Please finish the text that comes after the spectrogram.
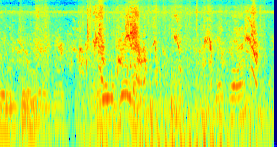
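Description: Village chickens cluck close by in a Bangladeshi farmyard coop, with several birds calling over one another in bursts while people talk.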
